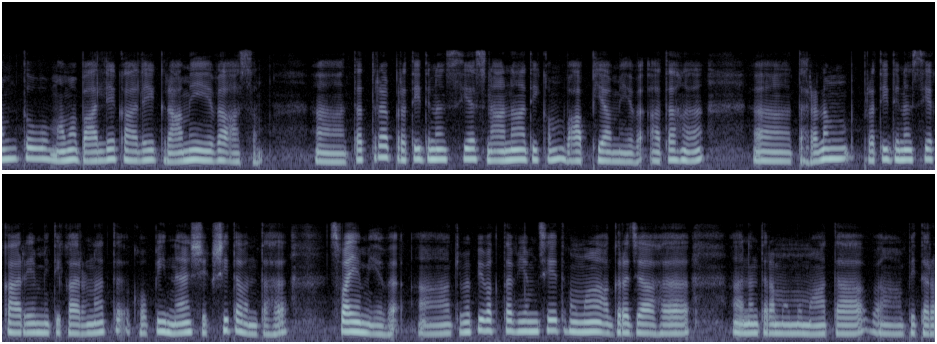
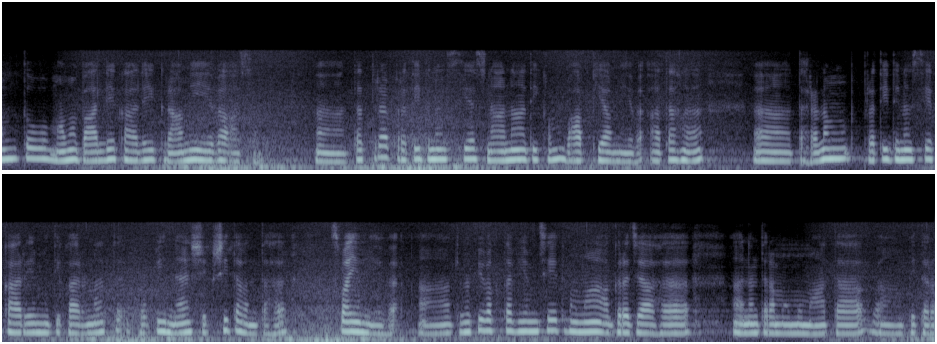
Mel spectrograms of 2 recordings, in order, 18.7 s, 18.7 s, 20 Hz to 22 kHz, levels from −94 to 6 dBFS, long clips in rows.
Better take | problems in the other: first | background sound (Fire); 12 dB below the speech // room echo; dies away in 2.3 s

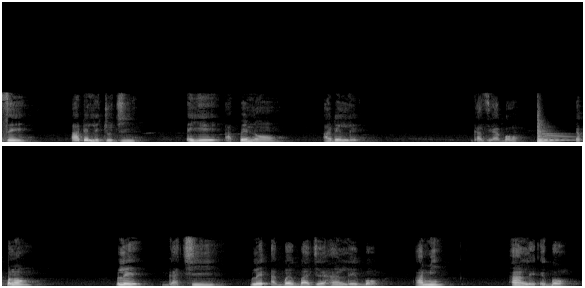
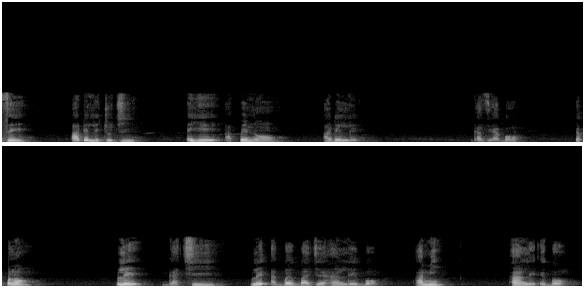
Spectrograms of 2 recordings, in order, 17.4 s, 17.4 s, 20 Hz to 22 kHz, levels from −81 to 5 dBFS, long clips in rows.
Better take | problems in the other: second | background sound (Snare drum); 5 dB below the speech

